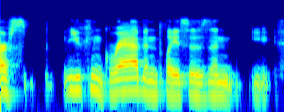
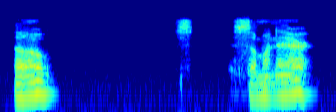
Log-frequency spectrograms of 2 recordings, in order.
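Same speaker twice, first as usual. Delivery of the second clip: weak, faint, hurried, feeble calling voice; 9 dB quieter than usual. A game master voices someone calling out to the players, in a weak voice. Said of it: "And the voice is weak".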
